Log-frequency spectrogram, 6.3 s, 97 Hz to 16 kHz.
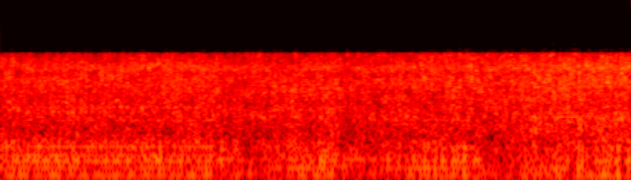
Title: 5Ton Rheem sounds like a Chopper !!!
